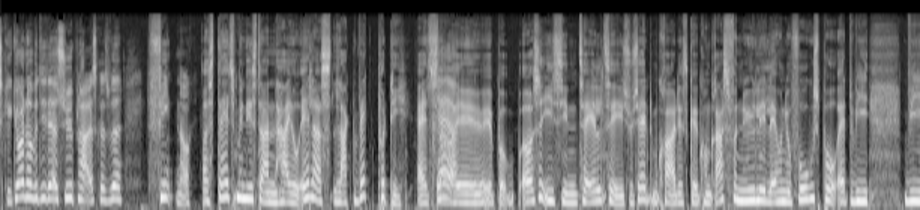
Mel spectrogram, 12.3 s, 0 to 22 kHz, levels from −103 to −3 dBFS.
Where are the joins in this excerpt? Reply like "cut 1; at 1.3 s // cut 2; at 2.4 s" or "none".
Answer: cut 1; at 2.7 s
